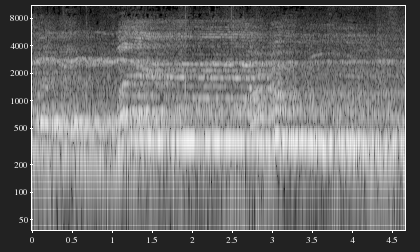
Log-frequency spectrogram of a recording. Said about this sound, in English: I think that was a bigger cheer here than maybe we anticipated for that.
